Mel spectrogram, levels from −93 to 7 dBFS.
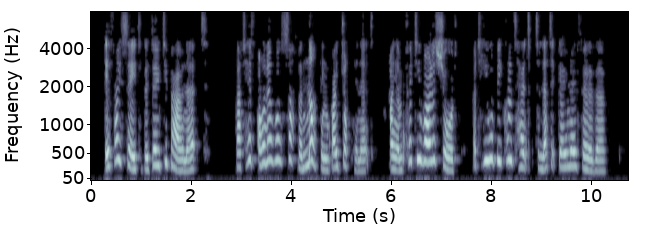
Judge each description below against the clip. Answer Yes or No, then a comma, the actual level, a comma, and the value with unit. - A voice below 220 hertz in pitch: No, very high, 265 Hz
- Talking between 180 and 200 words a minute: Yes, average, 185 wpm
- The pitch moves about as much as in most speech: No, wide, 8.9 semitones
